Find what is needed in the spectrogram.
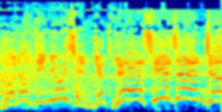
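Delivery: mock call from a minaret, rising to a shout; mosque-top call. Team sheet called from the top of a mosque, mock chanting shout. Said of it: "team sheet being read out".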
